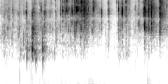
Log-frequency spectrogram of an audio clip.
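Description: Gift-wrapping paper crinkling and rustling as a child tears open a present. A faint, continuous crackle with irregular louder crunches throughout.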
